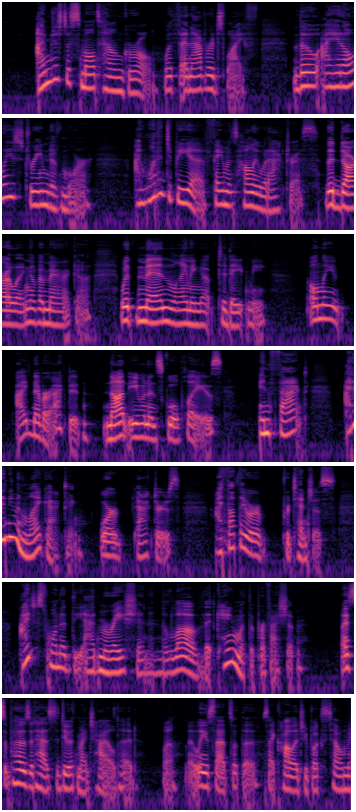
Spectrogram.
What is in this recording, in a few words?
Young Adult, Audiobooks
